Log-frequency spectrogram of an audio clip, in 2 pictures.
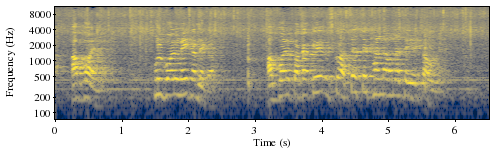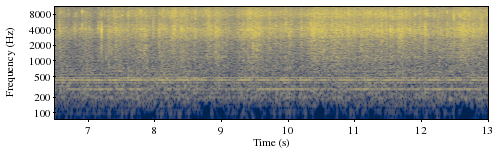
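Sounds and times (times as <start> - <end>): rice sizzling in a wok: 0.0 - 13.0
wooden spatula stirring: 7.6 - 13.0.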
